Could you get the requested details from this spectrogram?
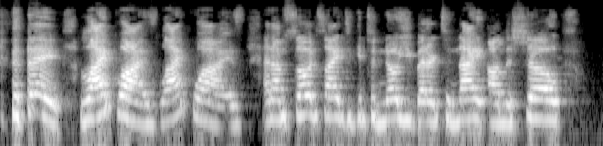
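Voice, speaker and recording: The speaker talks in an American accent at a moderate pace, animated and with hardly any pauses, the tone bright and sharp. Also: woman, fairly high pitch for a woman. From United States. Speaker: talk show host. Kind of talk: casual interview. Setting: Instagram live stream.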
